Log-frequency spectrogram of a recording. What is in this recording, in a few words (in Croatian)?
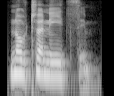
"Novcanici", Croatian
